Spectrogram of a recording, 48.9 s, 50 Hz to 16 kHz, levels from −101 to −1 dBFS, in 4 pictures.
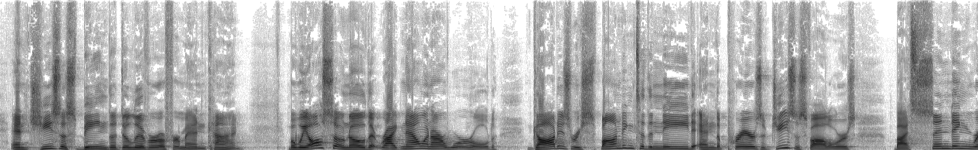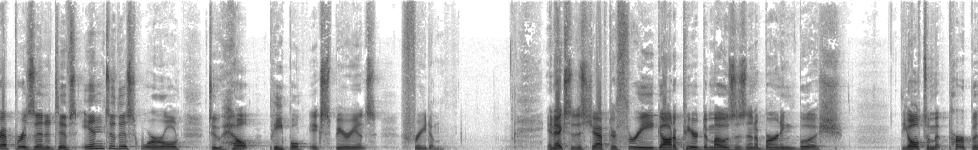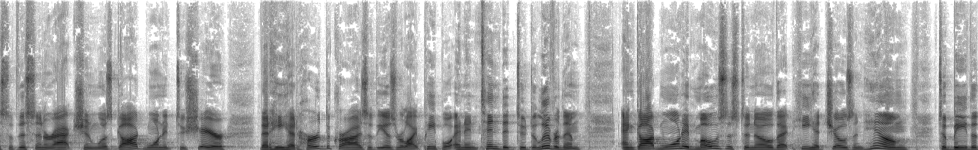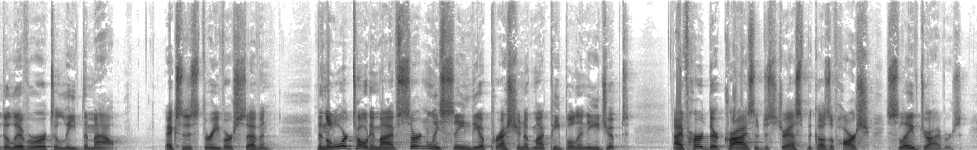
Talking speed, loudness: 160 wpm, -17 LUFS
